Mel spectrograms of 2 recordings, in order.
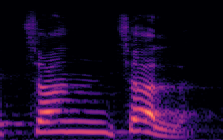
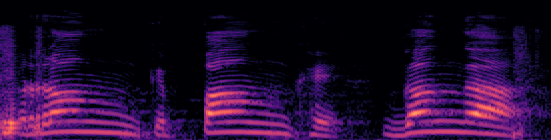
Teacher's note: नाक में जो है झंझनाहट उत्पन्न होगा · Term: अनुस्वार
